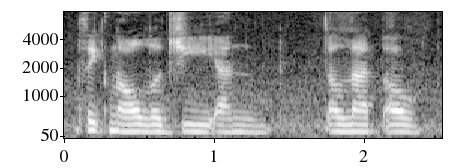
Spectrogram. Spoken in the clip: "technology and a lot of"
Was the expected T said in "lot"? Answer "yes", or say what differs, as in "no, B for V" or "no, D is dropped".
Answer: yes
